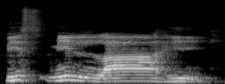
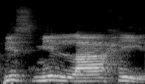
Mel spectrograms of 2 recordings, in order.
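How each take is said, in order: First: The final syllable is thick, from the throat. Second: The final syllable is thin, like hei. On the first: The speaker calls it right. "Yang benar adalah" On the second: The speaker calls it wrong.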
